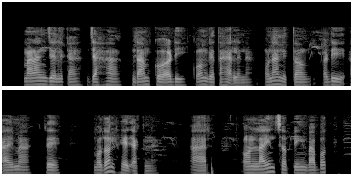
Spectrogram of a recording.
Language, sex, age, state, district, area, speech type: Santali, male, 30-45, Jharkhand, East Singhbhum, rural, spontaneous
